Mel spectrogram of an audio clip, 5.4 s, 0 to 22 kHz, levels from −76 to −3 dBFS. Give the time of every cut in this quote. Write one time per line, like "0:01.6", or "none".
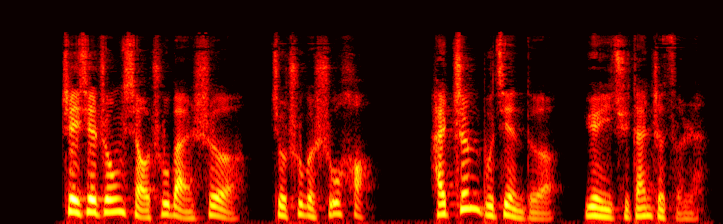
none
